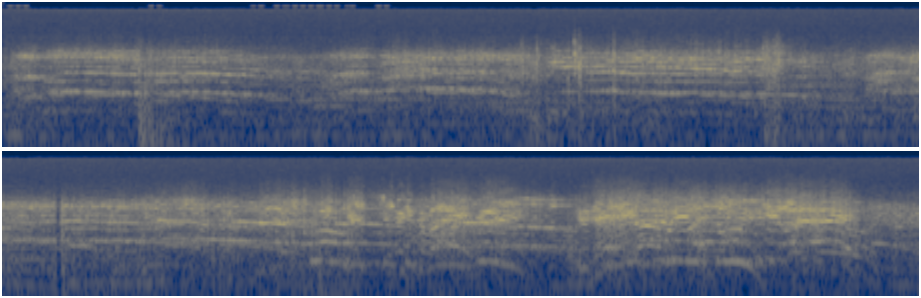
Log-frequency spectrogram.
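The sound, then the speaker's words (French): A dense, agitated crowd storming the Tuileries palace in the sound version of an Abel Gance film shouts and roars continuously, many overlapping voices yelling at once, loud, with a chaotic surge of noise that swells toward the end. “Les Suisses ont tiré La foule a envahi les Tuileries”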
